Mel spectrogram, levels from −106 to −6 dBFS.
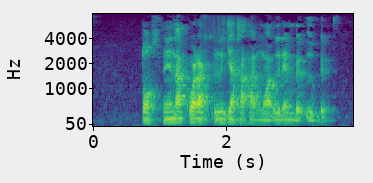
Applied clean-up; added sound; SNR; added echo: neural mask model Resemble Enhance denoiser.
